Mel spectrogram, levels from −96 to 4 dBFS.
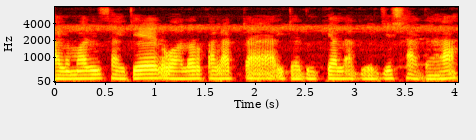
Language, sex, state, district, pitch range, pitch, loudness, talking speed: Bengali, female, Assam, Hailakandi, 145-155 Hz, 150 Hz, -18 LUFS, 135 wpm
